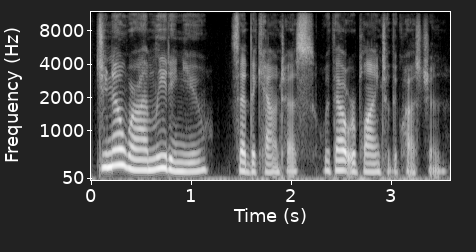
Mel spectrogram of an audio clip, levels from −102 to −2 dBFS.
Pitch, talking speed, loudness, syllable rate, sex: 200 Hz, 265 wpm, -16 LUFS, 6.8 syllables/s, female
